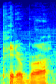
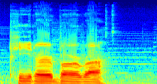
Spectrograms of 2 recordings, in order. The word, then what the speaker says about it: Peterborough: you pronounce that i looked up how to pronounce it it's um peterborough peterborough so i was just walking around there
